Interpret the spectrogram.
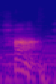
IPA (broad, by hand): p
